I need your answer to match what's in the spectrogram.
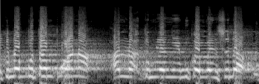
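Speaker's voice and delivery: high, loud voice of an upset mother; mock upset mother. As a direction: play the mother scolding her husband. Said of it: "Mak tanya".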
